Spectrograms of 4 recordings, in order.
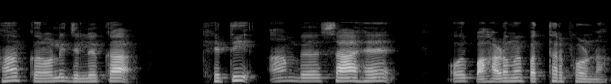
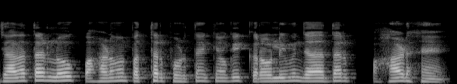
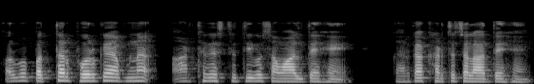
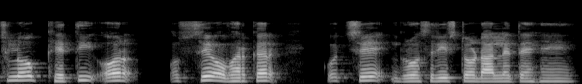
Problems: background sounds at intervals, echo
